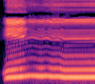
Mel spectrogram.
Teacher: Nun ada sabdu, tekan ke dalam nun dan dengung dua harakat, wajibul gunnah.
